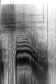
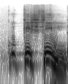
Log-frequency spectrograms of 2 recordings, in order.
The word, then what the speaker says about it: চিন: উচ্চারণের একটা বিষয় আছে, অনেকে এটা বলে শিন, কুকি চিন, আবার অনেকে বলে কুকি চিন। আমাদের এখানে কুকি চিনটাই ব্যাপকভাবে প্রচলিত।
